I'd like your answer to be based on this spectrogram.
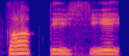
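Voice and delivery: slow, loud, exasperated; mock fed-up shout. Voicing the defeat the caseworker wanted, a slow loud shout. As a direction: throw it away like quitting for good. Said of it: "she wanted me to say".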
